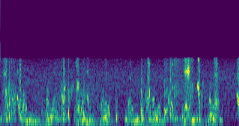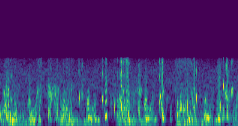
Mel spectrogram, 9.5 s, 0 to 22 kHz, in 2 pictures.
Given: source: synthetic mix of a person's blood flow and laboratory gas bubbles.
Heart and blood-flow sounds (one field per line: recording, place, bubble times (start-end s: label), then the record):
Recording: Doppler ultrasound of blood flow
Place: precordium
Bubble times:
0.03-0.47 s: bubbles
1.07-1.84 s: bubbles
2.29-2.36 s: bubbles
2.54-2.63 s: bubbles
2.79-3.04 s: bubbles
3.26-3.87 s: bubbles
3.93-4.07 s: bubbles
4.25-4.39 s: bubbles
4.70-5.28 s: bubbles
5.50-5.62 s: bubbles
5.70-6.25 s: bubbles
6.33-6.46 s: bubbles
6.65-6.95 s: bubbles
6.98-7.62 s: bubbles
7.92-8.23 s: bubbles
8.27-8.74 s: bubbles
9.09-9.46 s: bubbles
From the record:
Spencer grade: 3 (all of the cardiac periods contain showers or single bubble signals, but not dominating or overriding the cardiac motion signals)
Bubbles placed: only in the low amplitude regions of the cardiac cycle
